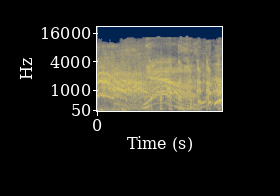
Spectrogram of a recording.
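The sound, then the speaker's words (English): A recorded man lets out a loud, strained scream, played in a radio spot for a CD of screams, his voice rising and sliding in pitch for a couple of seconds over a dense, noisy background of crowd-like clamor. “I scream, you scream, we all scream for screams.”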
